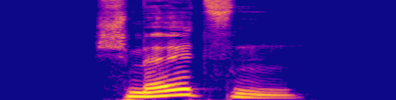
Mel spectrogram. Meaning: first/third-person plural subjunctive II of schmelzen
- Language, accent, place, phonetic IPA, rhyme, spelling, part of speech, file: German, Germany, Berlin, [ˈʃmœlt͡sn̩], -œlt͡sn̩, schmölzen, verb, De-schmölzen.ogg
